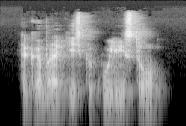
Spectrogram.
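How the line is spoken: Rude retort. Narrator (Russian): грубо парировал солдат

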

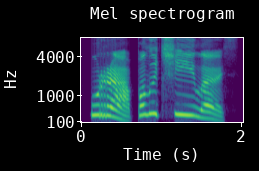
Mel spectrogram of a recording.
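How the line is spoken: Joyful yelling, familiar female voice. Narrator (Russian): радостно орал смутно знакомый женский голос

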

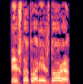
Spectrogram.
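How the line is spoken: Shout. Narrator (Russian): кричал посетитель таверны

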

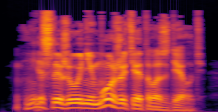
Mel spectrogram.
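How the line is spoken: Plain. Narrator (Russian): сказал Аленсон

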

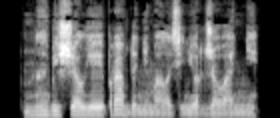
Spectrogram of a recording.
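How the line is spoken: Wry chuckle. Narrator (Russian): хмыкнул я

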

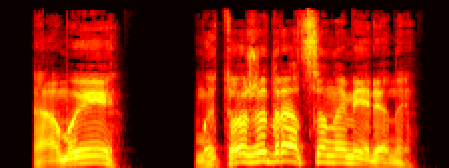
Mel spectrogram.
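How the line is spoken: Loud shout. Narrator (Russian): громко выкрикнул боярин Даниил

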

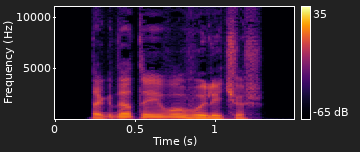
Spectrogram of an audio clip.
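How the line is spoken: Calm. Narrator (Russian): спокойно ответил

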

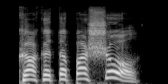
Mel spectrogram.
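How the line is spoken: Roar. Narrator (Russian): взревел Левон ей в спину

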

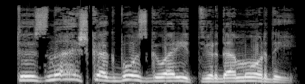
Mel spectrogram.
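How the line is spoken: Hoarse bandit's rasp. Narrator (Russian): хрипел местный хунхуз

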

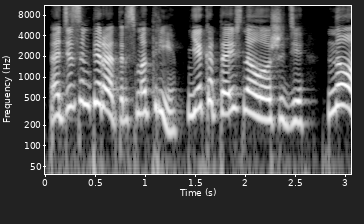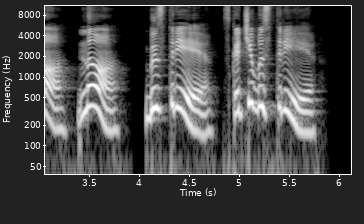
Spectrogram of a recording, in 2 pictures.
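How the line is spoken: Child laughing, shouting. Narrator (Russian): Мальчик смеялся и кричал

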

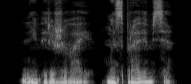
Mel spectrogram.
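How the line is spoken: Soft whisper. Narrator (Russian): тихонько шепнул невесте на ушко он

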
